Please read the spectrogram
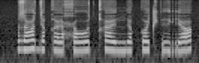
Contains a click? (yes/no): no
